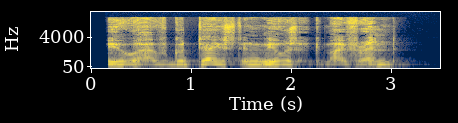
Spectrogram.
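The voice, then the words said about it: Coarse, gravelly old man's voice. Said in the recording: “His voice was coarse, as if his vocal cords had received a vigorous sandpapering.”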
